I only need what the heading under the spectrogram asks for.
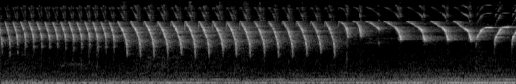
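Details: Singing Atlantic canary searching for a rival, a song used to teach young canaries; rapid high chirps run together into a rolling trill, then slower, separate downward-sweeping notes.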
